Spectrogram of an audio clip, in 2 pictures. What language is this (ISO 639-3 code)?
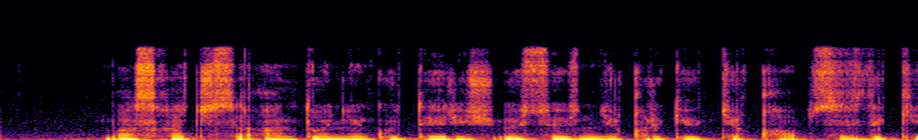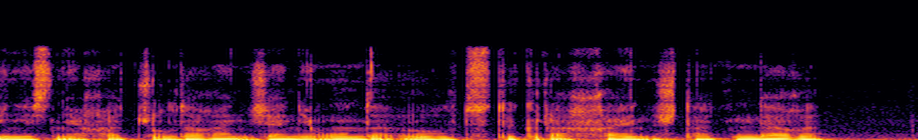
kaz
